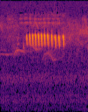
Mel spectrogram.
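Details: Icterine Warbler at Fysingen reserve north of Stockholm, Sweden, giving a brief even trill of about twelve quick, high notes in just under a second, then falling silent against faint background hiss.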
